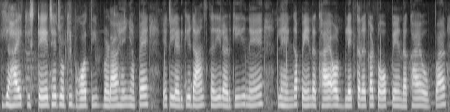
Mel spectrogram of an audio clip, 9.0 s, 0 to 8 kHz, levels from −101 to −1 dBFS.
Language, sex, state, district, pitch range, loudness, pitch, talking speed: Hindi, female, Andhra Pradesh, Krishna, 190-210 Hz, -17 LUFS, 200 Hz, 215 wpm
